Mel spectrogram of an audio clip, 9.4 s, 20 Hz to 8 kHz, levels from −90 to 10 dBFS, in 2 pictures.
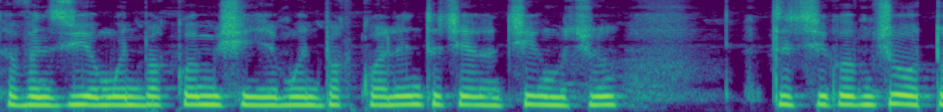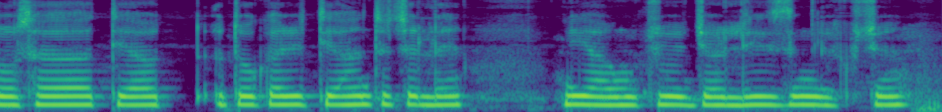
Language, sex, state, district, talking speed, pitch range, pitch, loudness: Wancho, female, Arunachal Pradesh, Longding, 190 wpm, 220-230 Hz, 225 Hz, -12 LUFS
